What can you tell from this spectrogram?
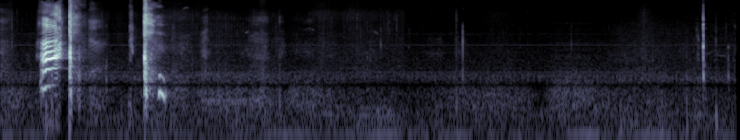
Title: Sneezing on the Ottoman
